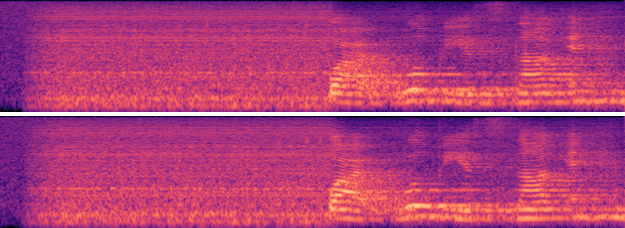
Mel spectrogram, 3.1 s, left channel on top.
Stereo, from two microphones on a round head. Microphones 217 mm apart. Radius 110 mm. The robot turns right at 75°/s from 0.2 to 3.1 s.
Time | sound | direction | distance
1.6 | a woman speaking | 140° right | 1.3 m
